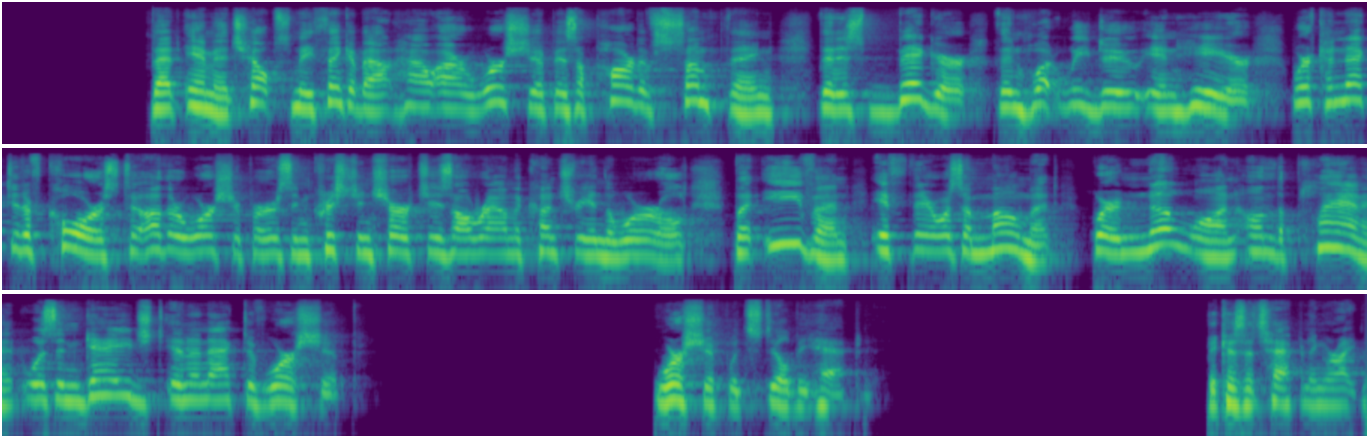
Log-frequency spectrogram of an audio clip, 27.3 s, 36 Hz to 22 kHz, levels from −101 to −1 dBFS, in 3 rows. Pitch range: 165-210 Hz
